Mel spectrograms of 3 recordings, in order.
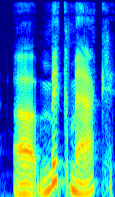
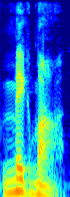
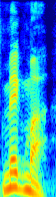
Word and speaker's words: Mi'kmaq: mentioned by someone else Mi'kmaq is actually pronounced more like nygma keep on sucking you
